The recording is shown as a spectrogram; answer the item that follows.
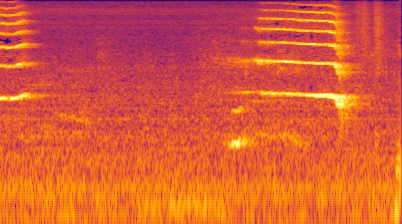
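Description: Whiteboard marker squeaking as it draws a curve on the board: a high, steady squeal that ends just after the start, then a second squeal of about a second, starting about two and a half seconds in.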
